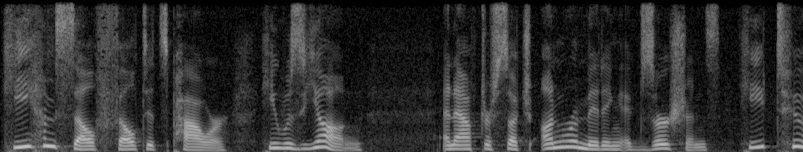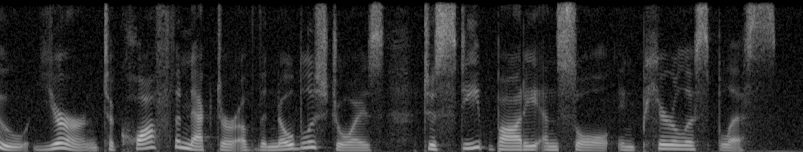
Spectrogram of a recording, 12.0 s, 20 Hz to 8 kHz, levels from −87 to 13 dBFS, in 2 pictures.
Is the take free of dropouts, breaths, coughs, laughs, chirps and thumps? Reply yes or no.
yes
